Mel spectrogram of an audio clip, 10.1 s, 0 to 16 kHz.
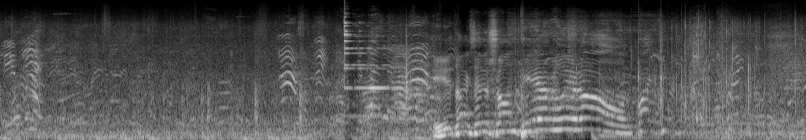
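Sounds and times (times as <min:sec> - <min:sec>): indistinct spectators talking: 0:00.0 - 0:10.0.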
